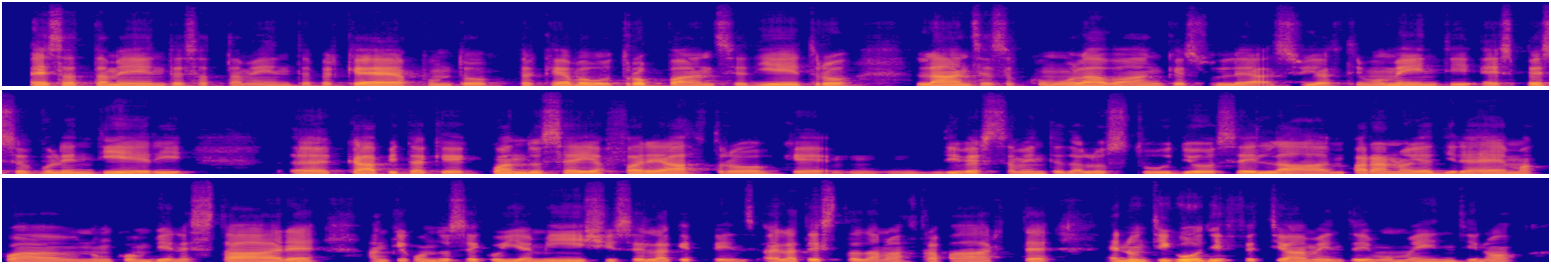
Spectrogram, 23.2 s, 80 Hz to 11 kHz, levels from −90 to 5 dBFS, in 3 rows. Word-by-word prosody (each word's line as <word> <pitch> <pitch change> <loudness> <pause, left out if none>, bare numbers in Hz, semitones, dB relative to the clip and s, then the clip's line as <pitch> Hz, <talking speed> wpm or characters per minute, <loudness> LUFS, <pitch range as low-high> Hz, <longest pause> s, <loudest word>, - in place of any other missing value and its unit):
Esattamente, 120 -5 +1
esattamente, 105 -1 -6
perché, 120 +2 +5
appunto, 110 -2 -2
perché 125 0 -3
avevo 120 -2 +4
troppa 150 -3 +3
ansia 120 -1 -2
dietro. 125 +4 +1 0.3
L'ansia 125 -1 +4
si - - -11
accumulava 120 +1 +1
anche 115 0 -2
sulle 110 -1 -2
sugli 120 -1 -5
altri 115 +2 -3
momenti 120 -2 0
e, 120 -1 -2
spesso 130 +2 -1
e - - -1
volentieri, 125 +1 +1 0.5
ehm, 110 -3 -1
capita 110 0 +2
che, 105 -1 -2
quando 135 -2 +2
sei 120 -2 +2
a 110 - 0
fare 115 -1 +2
altro 110 -2 0
che, 105 0 -4
mhmm, 115 -2 -11 0.3
diversamente 110 0 -2
dallo 100 +4 -1
studio, 110 -3 -1
sei 110 +1 +2
là, 110 -2 +2
in 110 - -8
paranoia 110 -2 +1
a 105 - +2
dire: 110 +2 -1
“Eh, - - 0
ma 110 -2 -4
qua 110 -2 0
non 110 0 -6
conviene 120 -1 -2
stare”. 125 0 +2 0.2
Anche 120 0 -5
quando 120 -1 -2
sei - - -1
con 115 - -2
gli 115 - +2
amici, 120 +2 -1
sei 115 - -2
là 110 0 +2
che 110 - -3
pensi 110 -1 -6
hai 115 - 0
la 110 0 +2
testa 115 - 0
da 110 - -1
un'altra 105 +3 -4
parte 120 -1 -2 0.2
e 125 - -2
non 135 0 +3
ti 130 -1 +2
godi, 130 -3 +8
effettivamente, 110 -3 -1
i 105 - +3
momenti, 105 0 -5
no, 115 +1 -4
115 Hz, 180 wpm, -25 LUFS, 110-125 Hz, 0.5 s, godi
